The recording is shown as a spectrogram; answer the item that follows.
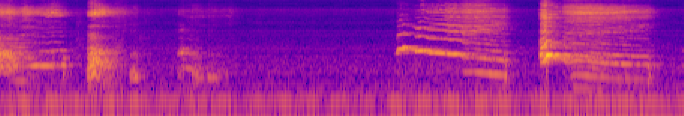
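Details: Tantrum from a French Bulldog in his cage: a sharp bark-like yelp, a pause, then two long, high, strained whines sliding downward, over a faint steady hum.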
